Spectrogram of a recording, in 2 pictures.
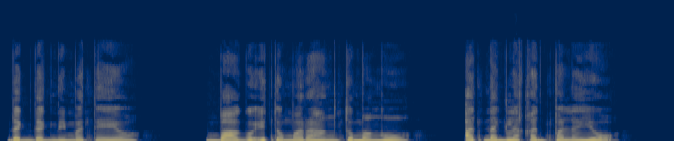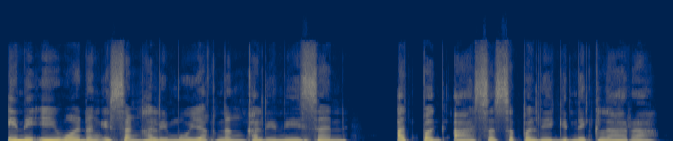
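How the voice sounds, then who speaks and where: A woman reads a dramatic scripted story in an emotive, measured way. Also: deep voice, animated, darkish tone, no echo, clean studio sound. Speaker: story narrator.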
